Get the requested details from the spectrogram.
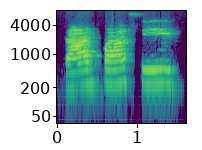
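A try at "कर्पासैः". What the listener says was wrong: Nahi, not bihi.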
